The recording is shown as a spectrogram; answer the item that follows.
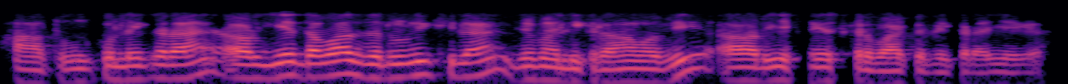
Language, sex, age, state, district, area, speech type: Urdu, male, 30-45, Delhi, South Delhi, urban, conversation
